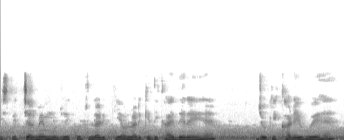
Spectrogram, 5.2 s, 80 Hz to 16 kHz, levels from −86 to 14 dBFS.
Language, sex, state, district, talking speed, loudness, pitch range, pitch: Hindi, female, Uttar Pradesh, Shamli, 195 wpm, -14 LUFS, 220-240 Hz, 230 Hz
